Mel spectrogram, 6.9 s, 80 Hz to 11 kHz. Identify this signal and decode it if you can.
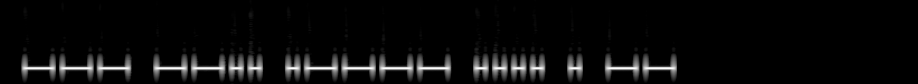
Morse code, heard as a keyed tone, about 17 wpm, 700 Hz. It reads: OZ1HEM
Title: DXCC-100 Call Signs - 6 Characters - 17wpm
